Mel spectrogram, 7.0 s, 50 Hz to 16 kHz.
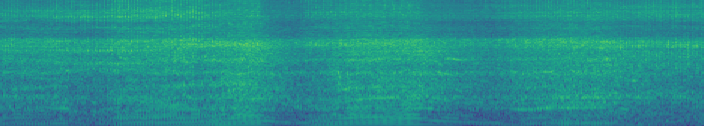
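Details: Rusi Motorstar GY6 scooter engine starts and idles evenly after a starter wiring fix, two smooth throttle blips rising and falling.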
